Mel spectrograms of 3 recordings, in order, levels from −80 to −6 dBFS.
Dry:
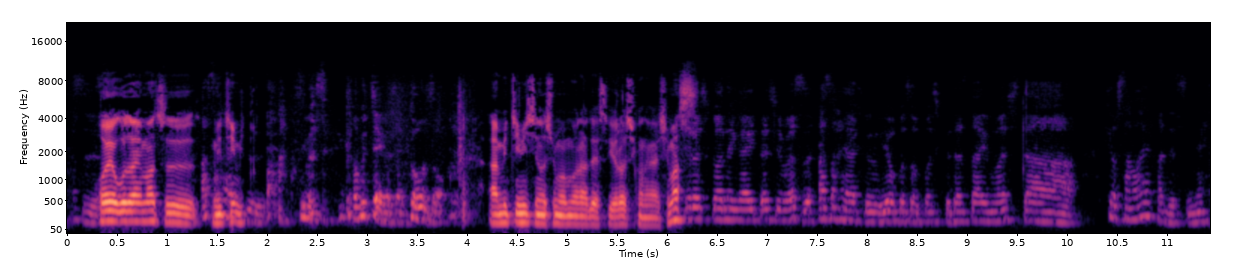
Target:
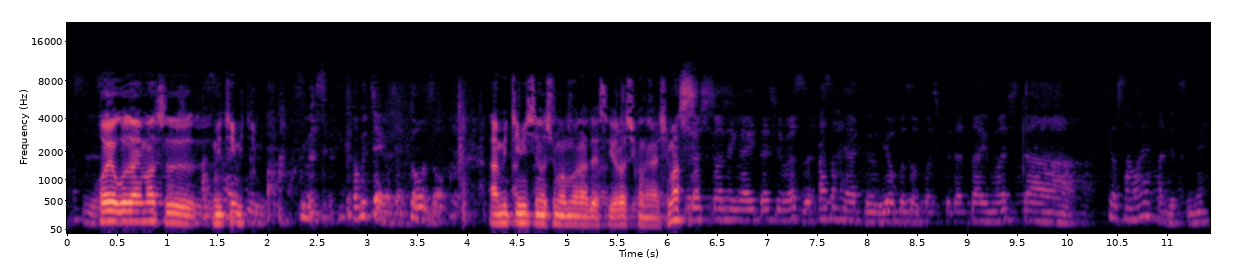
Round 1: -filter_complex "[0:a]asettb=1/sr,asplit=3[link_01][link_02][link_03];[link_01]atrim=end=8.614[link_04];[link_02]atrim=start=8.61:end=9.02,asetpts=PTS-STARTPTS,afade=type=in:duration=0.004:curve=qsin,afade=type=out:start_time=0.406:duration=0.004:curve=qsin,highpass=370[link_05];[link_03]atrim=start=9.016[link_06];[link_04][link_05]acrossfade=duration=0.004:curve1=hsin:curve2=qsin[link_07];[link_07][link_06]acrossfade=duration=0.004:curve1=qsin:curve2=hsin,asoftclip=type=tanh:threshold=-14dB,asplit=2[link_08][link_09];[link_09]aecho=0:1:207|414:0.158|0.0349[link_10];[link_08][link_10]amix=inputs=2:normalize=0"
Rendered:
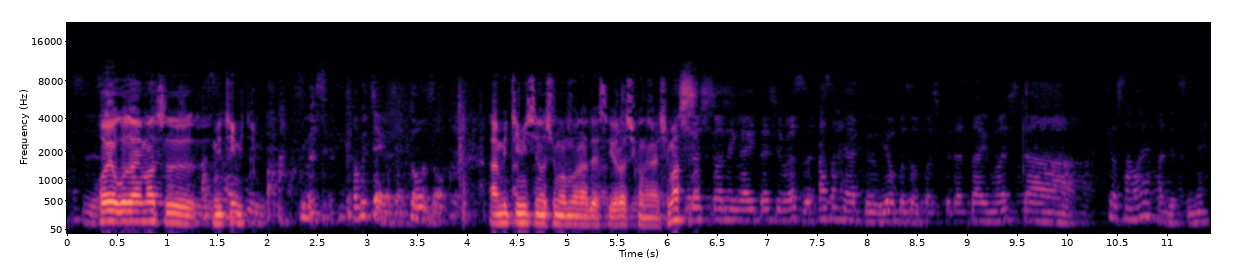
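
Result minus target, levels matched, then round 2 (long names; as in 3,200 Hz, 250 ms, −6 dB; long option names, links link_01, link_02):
soft clipping: distortion +12 dB
-filter_complex "[0:a]asettb=1/sr,asplit=3[link_01][link_02][link_03];[link_01]atrim=end=8.614[link_04];[link_02]atrim=start=8.61:end=9.02,asetpts=PTS-STARTPTS,afade=type=in:duration=0.004:curve=qsin,afade=type=out:start_time=0.406:duration=0.004:curve=qsin,highpass=370[link_05];[link_03]atrim=start=9.016[link_06];[link_04][link_05]acrossfade=duration=0.004:curve1=hsin:curve2=qsin[link_07];[link_07][link_06]acrossfade=duration=0.004:curve1=qsin:curve2=hsin,asoftclip=type=tanh:threshold=-6.5dB,asplit=2[link_08][link_09];[link_09]aecho=0:1:207|414:0.158|0.0349[link_10];[link_08][link_10]amix=inputs=2:normalize=0"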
